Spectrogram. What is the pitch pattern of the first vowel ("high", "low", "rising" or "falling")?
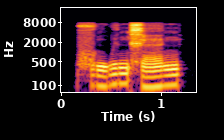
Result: low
